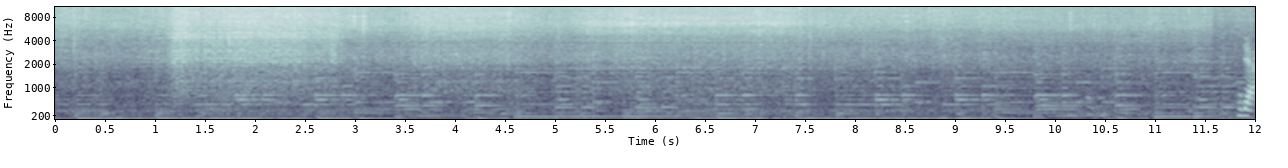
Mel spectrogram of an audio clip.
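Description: Marinated pork skewers sizzling on a hot ridged grill pan, a steady frying hiss that swells about a second in. Soft background music with slow sustained notes runs underneath.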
